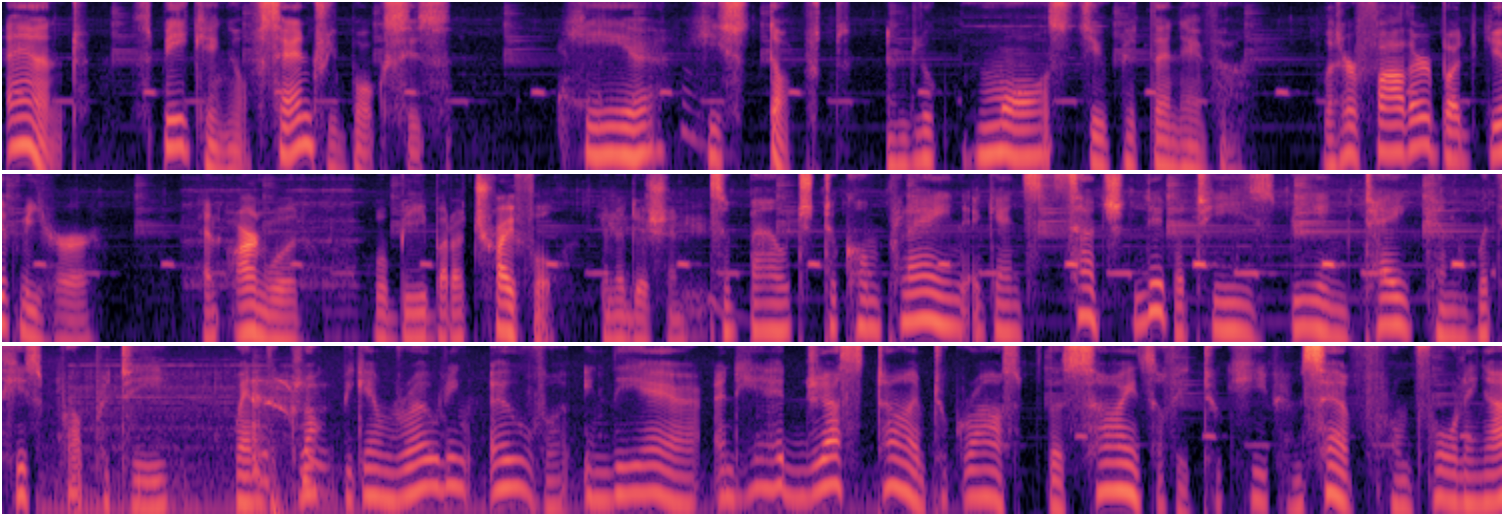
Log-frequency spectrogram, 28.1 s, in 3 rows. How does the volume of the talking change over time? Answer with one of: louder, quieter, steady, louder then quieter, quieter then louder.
steady.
